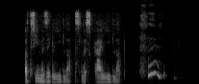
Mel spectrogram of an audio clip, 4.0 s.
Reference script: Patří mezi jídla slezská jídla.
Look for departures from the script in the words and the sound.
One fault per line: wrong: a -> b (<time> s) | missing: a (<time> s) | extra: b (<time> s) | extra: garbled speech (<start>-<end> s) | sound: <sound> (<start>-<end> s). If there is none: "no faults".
sound: laugh (2.8-3.3 s)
